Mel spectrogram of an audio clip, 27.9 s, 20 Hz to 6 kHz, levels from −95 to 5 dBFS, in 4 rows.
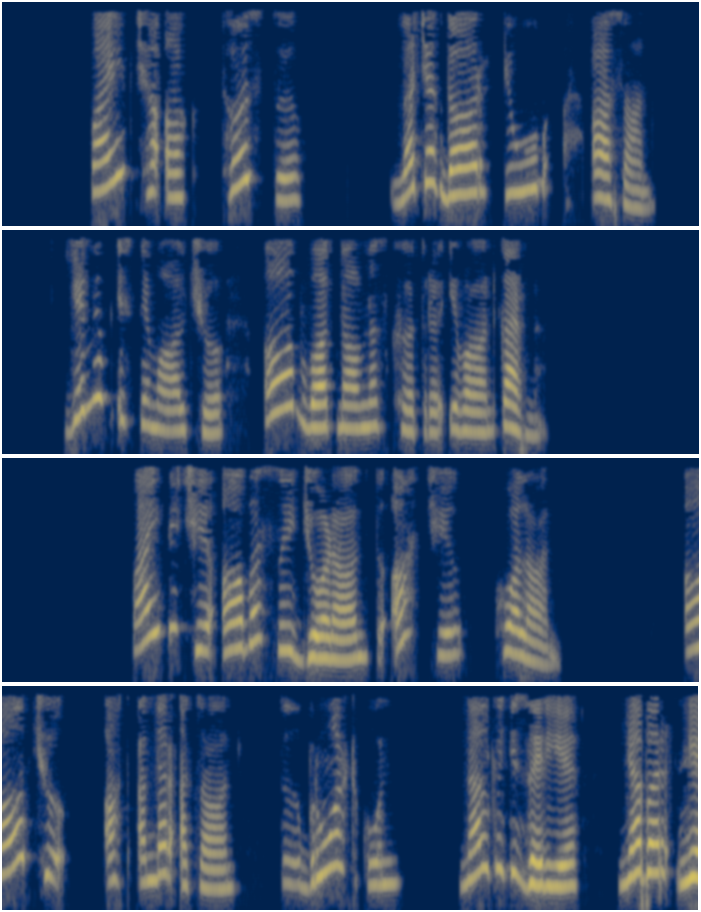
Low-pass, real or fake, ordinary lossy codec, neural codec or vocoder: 5.4 kHz; fake; MP3, 32 kbps; codec, 44.1 kHz, 7.8 kbps, DAC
